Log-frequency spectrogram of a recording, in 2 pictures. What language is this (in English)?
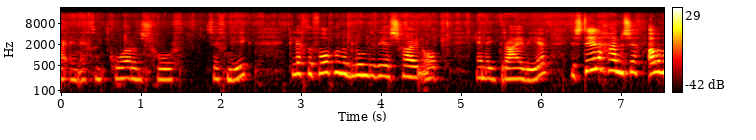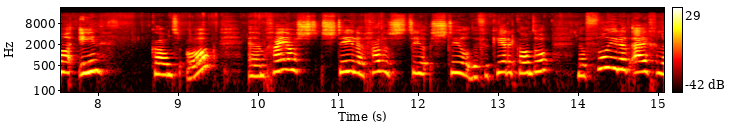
Dutch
